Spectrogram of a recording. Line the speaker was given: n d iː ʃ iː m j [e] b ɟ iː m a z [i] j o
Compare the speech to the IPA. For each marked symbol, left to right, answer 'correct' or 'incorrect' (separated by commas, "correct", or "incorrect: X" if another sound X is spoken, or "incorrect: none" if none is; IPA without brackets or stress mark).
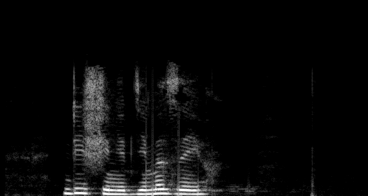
correct, incorrect: e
